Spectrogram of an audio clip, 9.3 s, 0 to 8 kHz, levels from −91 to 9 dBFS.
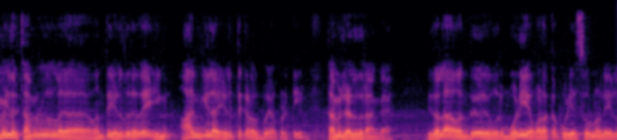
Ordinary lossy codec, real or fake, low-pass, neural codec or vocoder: none; fake; 7.2 kHz; codec, 16 kHz, 2 kbps, FunCodec, trained on LibriTTS, 25 frames a second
